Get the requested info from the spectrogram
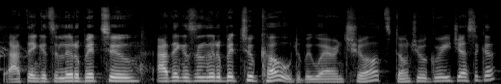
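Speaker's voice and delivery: hammed-up Southern American accent, stage-actor delivery; theatrical fake American accent; bad American accent. Shown as a demonstration. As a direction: act it out in a deliberately annoying American accent. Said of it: "in a bad American accent".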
